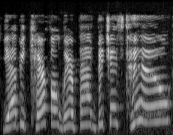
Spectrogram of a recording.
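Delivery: high mock yell, stretched at the end; mock scream. Bachelorette warning the man in the group, mock scream. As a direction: whoop it high like a rowdy bachelorette. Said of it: "the bachelorette screamed out".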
